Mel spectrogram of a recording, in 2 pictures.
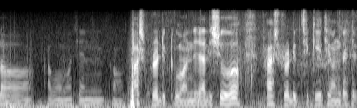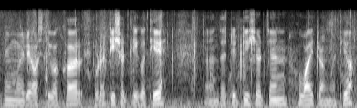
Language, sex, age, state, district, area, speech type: Nepali, male, 18-30, West Bengal, Alipurduar, urban, spontaneous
